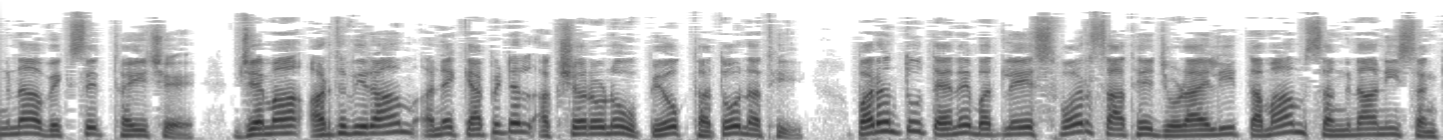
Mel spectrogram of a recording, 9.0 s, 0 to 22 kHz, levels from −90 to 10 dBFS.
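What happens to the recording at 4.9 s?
At 4.9 s the speech carries two layers of compression smearing, which points to transcoding between lossy codecs, likely a low-rate MP3 re-encoded to WMA. It runs throughout, with nothing above 15.2 kHz; unlike a single codec, the artefacts of both encoders are heard together.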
